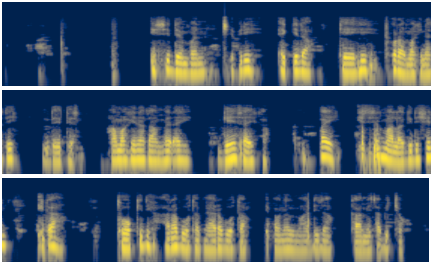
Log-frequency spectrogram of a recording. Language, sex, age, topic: Gamo, male, 25-35, government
